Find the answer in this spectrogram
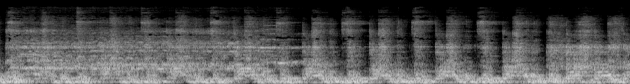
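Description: Loud live music from an electronic keyboard played through a PA system, with sustained synthesizer notes over a repeating percussion beat.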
